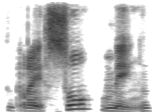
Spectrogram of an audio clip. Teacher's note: observo que la mayor fuerza de voz recae en la sílaba su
